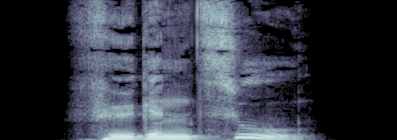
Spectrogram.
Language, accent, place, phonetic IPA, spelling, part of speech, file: German, Germany, Berlin, [ˌfyːɡn̩ ˈt͡suː], fügen zu, verb, De-fügen zu.ogg
- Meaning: inflection of zufügen: 1. first/third-person plural present 2. first/third-person plural subjunctive I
